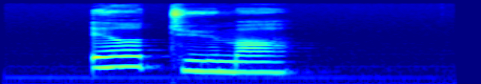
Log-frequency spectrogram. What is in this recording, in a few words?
"irrtuemer", German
